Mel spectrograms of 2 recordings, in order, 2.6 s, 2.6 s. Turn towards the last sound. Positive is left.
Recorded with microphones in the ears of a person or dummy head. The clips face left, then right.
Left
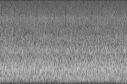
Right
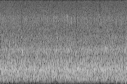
No sound to turn to.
